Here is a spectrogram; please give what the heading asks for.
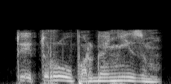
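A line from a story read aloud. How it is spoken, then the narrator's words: Sighing, half-strangled. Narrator (Russian): вздохнул полузадушенный клещ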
